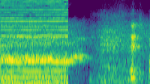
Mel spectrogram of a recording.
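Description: Background music with a held high tone over it, cutting off suddenly about a second in, followed by a brief shout.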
